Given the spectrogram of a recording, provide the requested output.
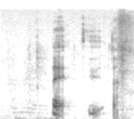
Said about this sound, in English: Our dog farted. Oh, no. See? Just now. Came right out real fast.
